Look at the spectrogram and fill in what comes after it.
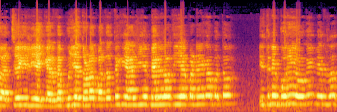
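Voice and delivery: talking through sobs. In a skit, Pandit ji tells the others what happened to him, crying while talking. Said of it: "क्यों रो रहे हो आप?".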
